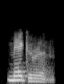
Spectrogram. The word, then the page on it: megaron: Indian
